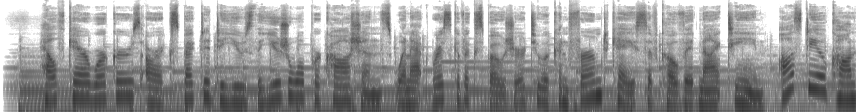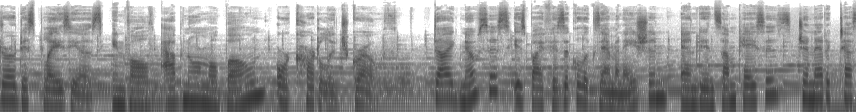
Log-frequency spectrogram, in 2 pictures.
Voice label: English Female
